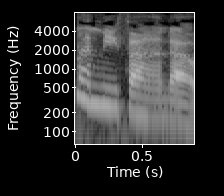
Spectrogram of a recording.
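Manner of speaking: casual, offhand, nonchalant and fairly loud. A woman comments among a group of girls, who chuckle at it; nonchalantly. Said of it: "Kelly said nonchalantly".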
